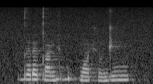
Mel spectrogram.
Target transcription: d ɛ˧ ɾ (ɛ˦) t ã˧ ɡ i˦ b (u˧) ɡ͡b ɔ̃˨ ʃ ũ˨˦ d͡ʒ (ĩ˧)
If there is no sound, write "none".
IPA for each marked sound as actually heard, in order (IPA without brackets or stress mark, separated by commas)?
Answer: ɛ˨, u˧, ĩ˧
